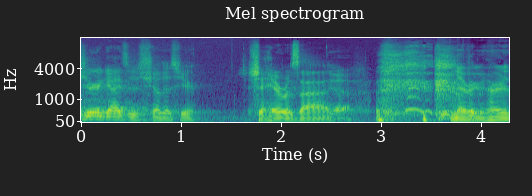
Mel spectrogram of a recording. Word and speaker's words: Scheherazade: And we gave him the paper, and we were like, "Oh, just so you know, it's pronounced Scheherazade."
